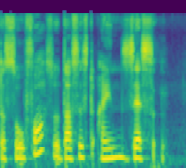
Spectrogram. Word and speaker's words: Sofa: So now something very important in any living room would be a sofa. And in German, it becomes Sofa. So that's how pronunciation changes. Sofa becomes Sofa.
